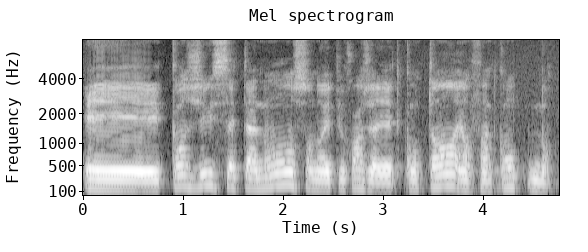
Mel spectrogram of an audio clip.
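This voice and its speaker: A middle-aged man co-hosting a casual chat, talking in an animated, opinionated way while gesturing. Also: medium pitch, moderate pace. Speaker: co-host, father. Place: room with shelves of toys and merchandise.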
